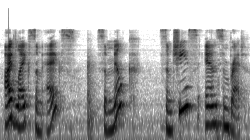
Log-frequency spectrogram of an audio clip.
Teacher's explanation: With a list in English, we also use rising intonation after each item except for the last one. So here we have eggs, milk, cheese, and then our last one we're going to have flat intonation, no rising or falling.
